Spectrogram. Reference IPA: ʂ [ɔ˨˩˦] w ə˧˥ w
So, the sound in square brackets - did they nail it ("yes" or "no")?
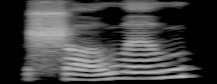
yes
